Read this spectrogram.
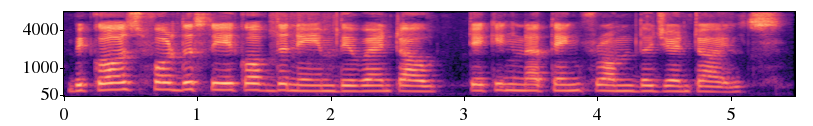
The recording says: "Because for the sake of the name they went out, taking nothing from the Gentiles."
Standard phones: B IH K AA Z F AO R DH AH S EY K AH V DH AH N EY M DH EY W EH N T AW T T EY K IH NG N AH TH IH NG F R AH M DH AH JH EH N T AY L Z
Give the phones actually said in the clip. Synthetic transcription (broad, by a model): B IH K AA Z F AO R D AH S EY K AH V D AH N EY M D EY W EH N T AW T T EY K IH NG N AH T IH NG F R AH M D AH JH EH N T AY L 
